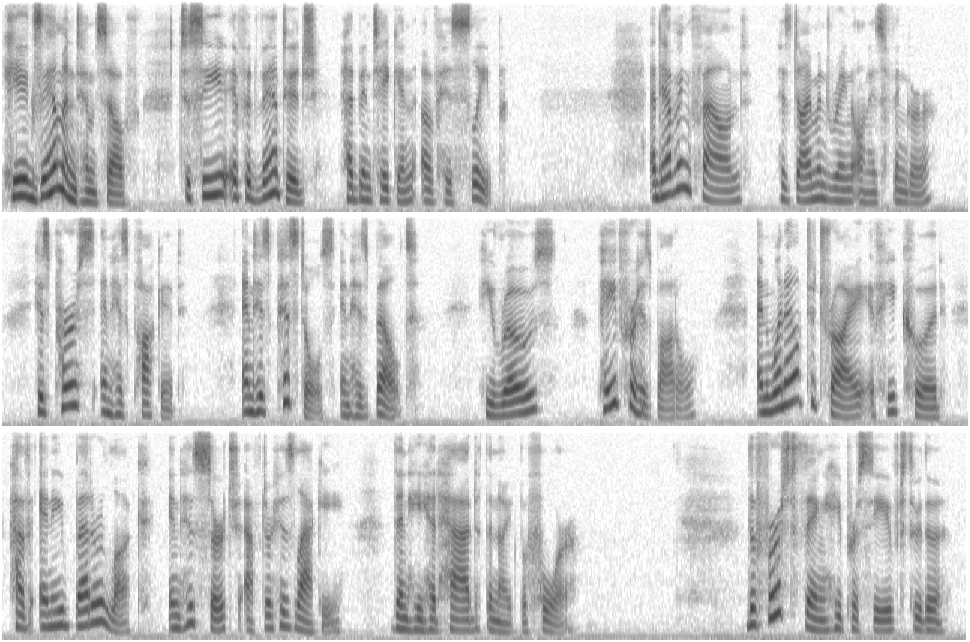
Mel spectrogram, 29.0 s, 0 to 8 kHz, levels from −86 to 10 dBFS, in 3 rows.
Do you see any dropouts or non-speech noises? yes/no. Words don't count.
no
